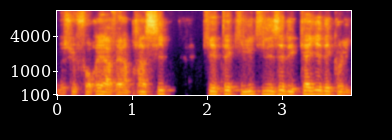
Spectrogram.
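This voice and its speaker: A man speaks at a moderate pace with fairly even intonation, his voice somewhat breathy. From France. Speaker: radiology professor. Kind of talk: lecture. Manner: halting.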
